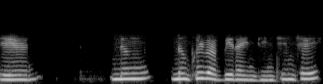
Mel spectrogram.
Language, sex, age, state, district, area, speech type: Bodo, female, 30-45, Assam, Kokrajhar, rural, conversation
